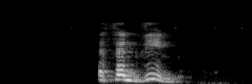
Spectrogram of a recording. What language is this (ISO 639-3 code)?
kab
